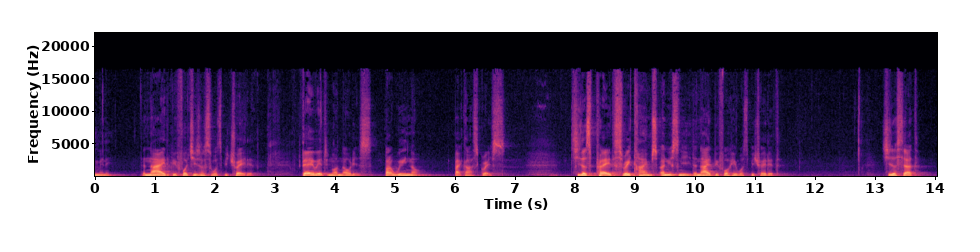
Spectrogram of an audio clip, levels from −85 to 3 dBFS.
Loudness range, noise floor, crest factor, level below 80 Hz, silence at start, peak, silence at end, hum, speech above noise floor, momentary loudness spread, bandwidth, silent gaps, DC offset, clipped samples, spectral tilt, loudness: 6 LU; -55 dBFS; 18 dB; -58 dBFS; 0 s; -2 dBFS; 0.25 s; none; 37 dB; 17 LU; 17 kHz; none; under 0.1%; under 0.1%; -6 dB/octave; -19 LUFS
